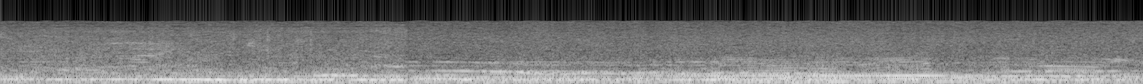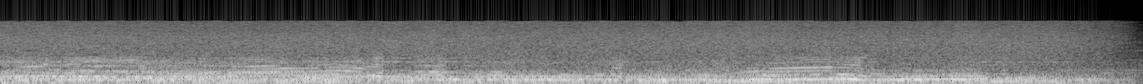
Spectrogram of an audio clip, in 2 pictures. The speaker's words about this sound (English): After Jim speaks his final words and the poison was finally setting in, you can clearly hear a very alarming demonic growl, followed by faint demonic chants.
